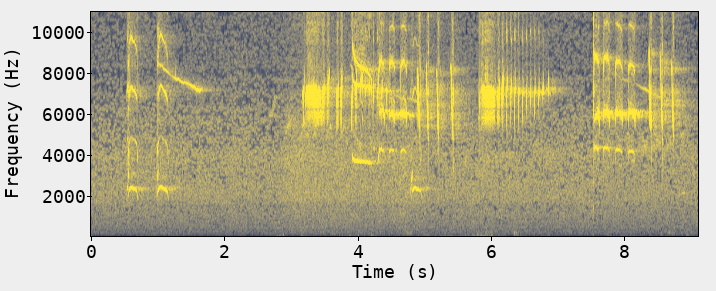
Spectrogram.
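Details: Ngakrak, ngeplong and nyiul song of an orange-headed thrush: two short whistled notes, then long runs of sharp, very high ticking rattles with a few slurred whistles woven in.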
